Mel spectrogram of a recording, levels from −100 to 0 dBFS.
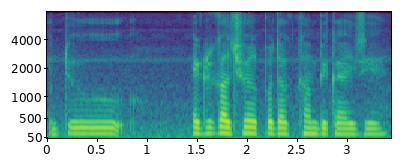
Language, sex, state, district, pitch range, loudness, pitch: Nagamese, male, Nagaland, Dimapur, 125-135 Hz, -17 LUFS, 135 Hz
